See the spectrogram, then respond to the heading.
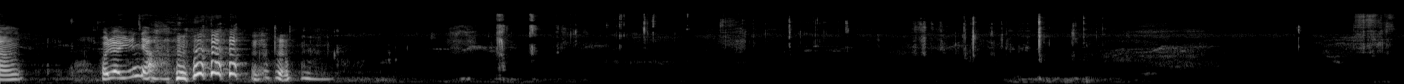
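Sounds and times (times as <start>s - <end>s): person chewing crisp food: 4.6s - 11.2s.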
